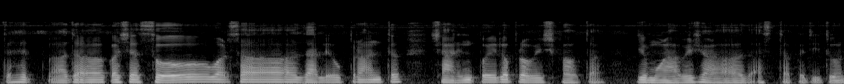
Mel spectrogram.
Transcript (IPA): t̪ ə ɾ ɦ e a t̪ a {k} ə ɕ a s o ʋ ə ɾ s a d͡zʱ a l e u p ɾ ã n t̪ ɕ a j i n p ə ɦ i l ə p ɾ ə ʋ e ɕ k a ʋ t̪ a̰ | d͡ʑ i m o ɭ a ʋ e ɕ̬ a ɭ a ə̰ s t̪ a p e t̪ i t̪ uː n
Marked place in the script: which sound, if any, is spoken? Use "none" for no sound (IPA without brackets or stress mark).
k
